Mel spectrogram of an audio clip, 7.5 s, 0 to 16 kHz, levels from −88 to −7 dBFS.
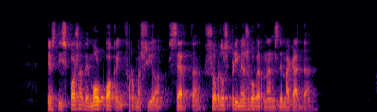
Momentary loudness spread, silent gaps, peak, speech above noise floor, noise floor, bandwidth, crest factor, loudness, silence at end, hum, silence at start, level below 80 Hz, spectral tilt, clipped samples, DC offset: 11 LU; none; -14 dBFS; over 57 dB; under -90 dBFS; 8 kHz; 22 dB; -33 LUFS; 1.25 s; none; 0.95 s; -64 dBFS; -4 dB/octave; under 0.1%; under 0.1%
